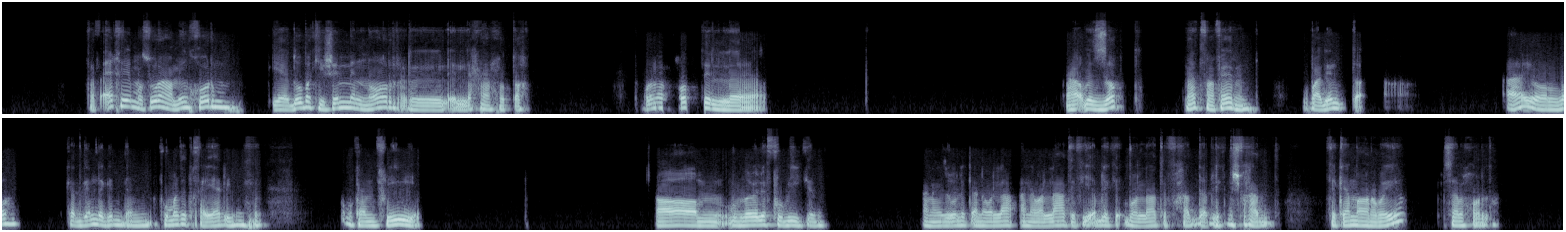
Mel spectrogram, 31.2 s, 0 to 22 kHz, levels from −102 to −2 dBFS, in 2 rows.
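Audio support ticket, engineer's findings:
No fault found in the speech recording. Opus voice compression is working as a normal path, with light codec colouring and full bandwidth consistent with hybrid mode at around 20 kbps.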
